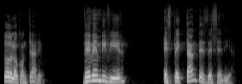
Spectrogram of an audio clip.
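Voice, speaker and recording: A man with a Chilean accent preaching a sermon as pastor, emphatic and moving between loud exclamations and low hushed passages. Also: lively intonation, unhurried. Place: church.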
